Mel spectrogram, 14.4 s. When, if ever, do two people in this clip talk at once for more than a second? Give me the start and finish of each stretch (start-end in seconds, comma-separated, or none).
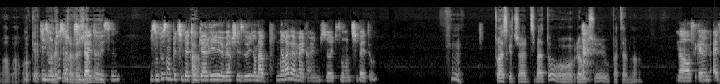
0.8-2.0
